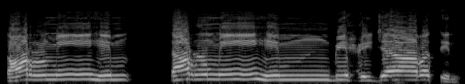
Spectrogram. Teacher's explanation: തർമീഹിം ത എന്ന് തന്നെ വേണം, തേ ആയി പോകരുത്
